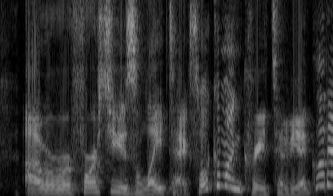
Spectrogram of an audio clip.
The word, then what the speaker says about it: LaTeX: It's like how I believe the software is called LaTeX. But it's spelled latex.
